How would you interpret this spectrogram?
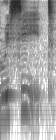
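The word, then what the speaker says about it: receipt: 보시면 lc 2 트에 피가 있지만 묵음 입니다 소리가 안나요 영수증 인데요 그냥 울시 즉 라고 읽으시면 되겠습니다 읽어 나와는 영수증이 필요합니다 영수증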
